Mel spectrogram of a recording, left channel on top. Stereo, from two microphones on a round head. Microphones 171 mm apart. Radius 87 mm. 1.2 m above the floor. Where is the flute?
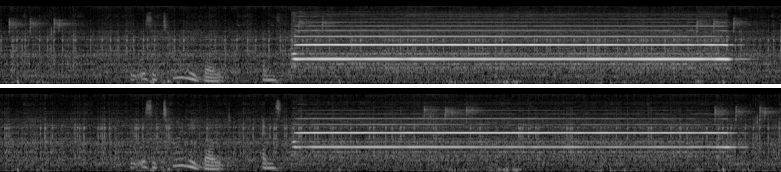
35° left (ahead or behind), 1.1 m.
